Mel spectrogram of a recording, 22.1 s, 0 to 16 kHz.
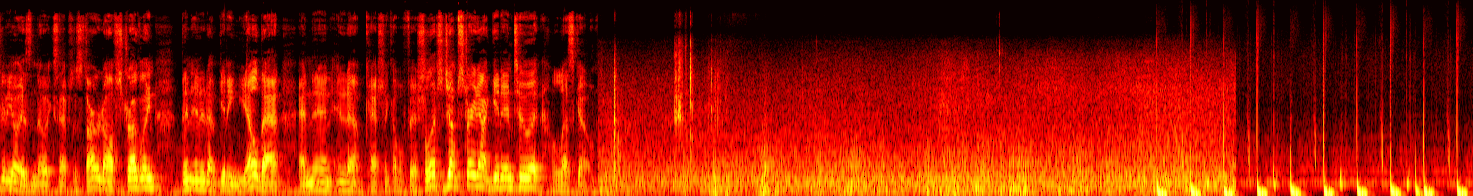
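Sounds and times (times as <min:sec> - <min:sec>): wind: 0:00.0 - 0:17.8
electronic dance music: 0:17.4 - 0:22.0.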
